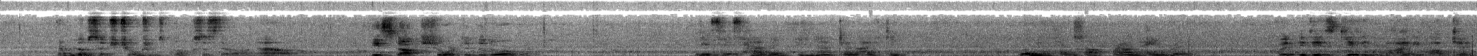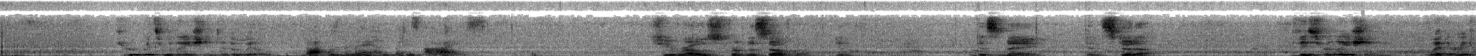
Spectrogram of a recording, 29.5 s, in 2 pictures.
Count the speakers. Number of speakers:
five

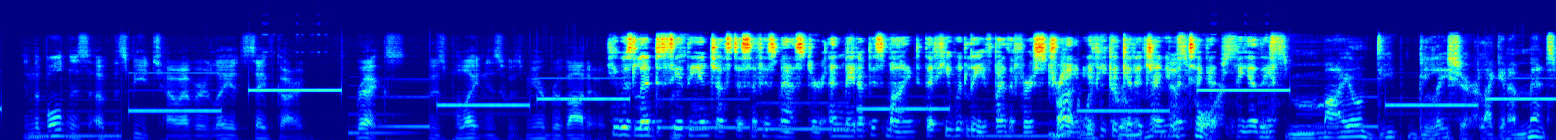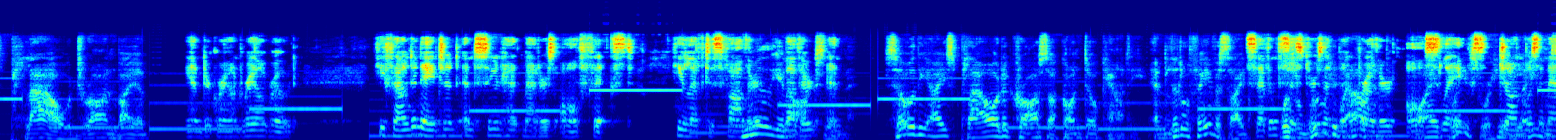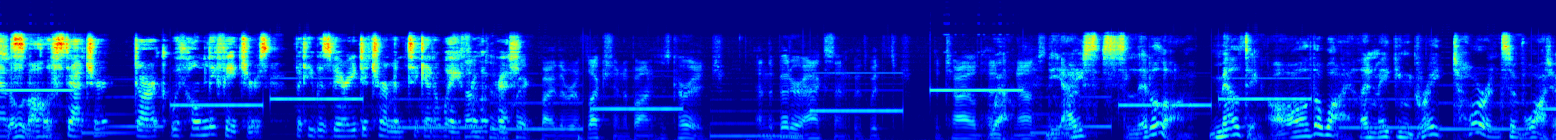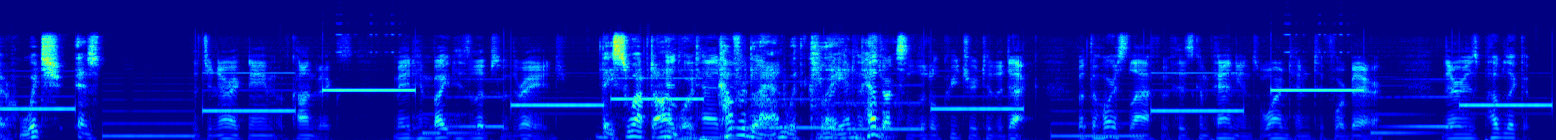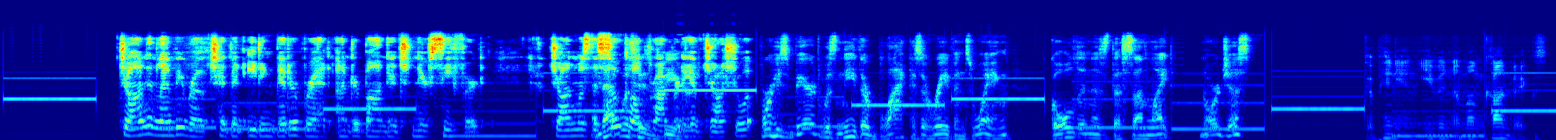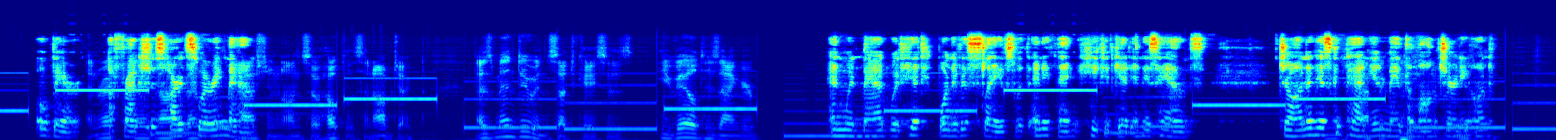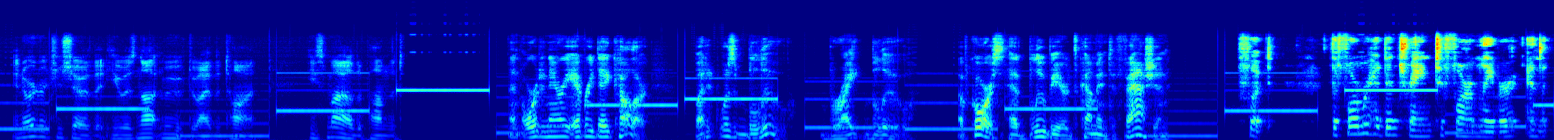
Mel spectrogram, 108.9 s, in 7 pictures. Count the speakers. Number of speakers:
three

